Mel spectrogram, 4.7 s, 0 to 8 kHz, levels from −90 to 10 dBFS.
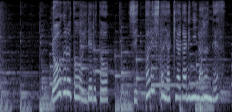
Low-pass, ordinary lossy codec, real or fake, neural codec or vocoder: none; none; real; none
